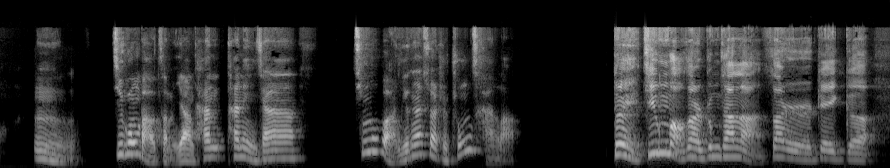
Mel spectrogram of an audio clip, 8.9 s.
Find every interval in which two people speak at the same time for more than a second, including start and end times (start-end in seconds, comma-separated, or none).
none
